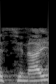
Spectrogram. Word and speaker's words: سینا: تو انگریزی میں چونکہ سینائی اس کو کہتے ہیں اور اس لیے مشہور ہو گیا کہ یہ سینا ہے اور ہم صحرائے سینا کہہ دیتے ہیں، لیکن قرآن کا جو تلفظ ہے وہ سینا.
